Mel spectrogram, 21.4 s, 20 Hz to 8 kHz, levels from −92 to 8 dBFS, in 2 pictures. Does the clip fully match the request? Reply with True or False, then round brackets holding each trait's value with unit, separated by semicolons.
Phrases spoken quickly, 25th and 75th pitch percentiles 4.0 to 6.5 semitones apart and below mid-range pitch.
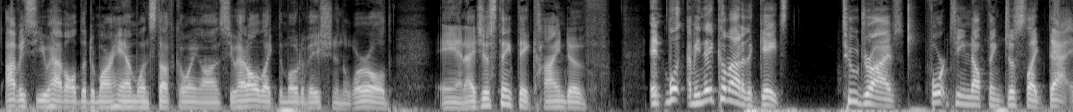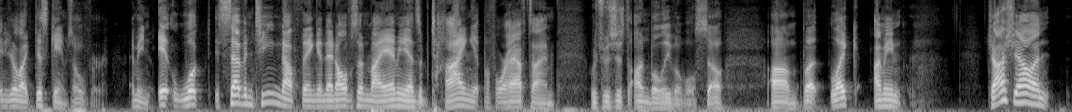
True (225 wpm; 4.7 semitones; 115 Hz)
